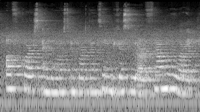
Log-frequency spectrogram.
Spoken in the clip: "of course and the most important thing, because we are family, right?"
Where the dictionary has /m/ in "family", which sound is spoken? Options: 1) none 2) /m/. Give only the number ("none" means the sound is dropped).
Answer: 1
